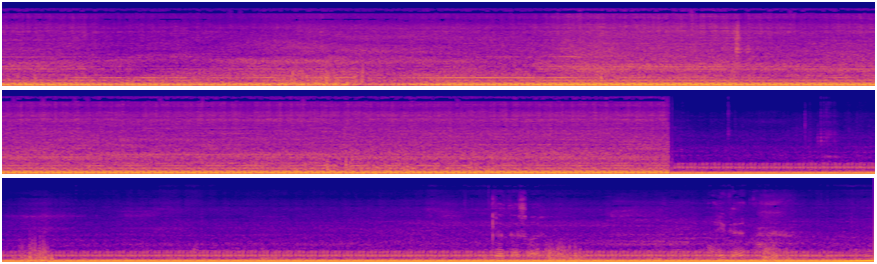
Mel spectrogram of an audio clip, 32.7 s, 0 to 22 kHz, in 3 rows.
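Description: Supercharged Chevy C10 short-bed pickup's engine running steadily, heard from outside the truck. About two-thirds in it changes abruptly to a deeper, muffled rumble heard from inside the cab while the truck drives.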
